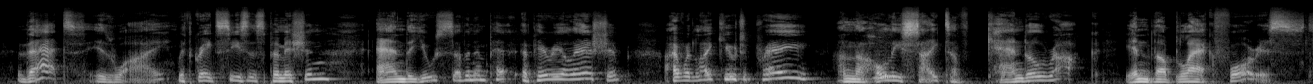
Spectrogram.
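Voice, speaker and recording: A put-on character voice at a middle pitch moves slowly, at a fairly slow pace, with very wide pitch swings. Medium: audio drama. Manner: defiant, proud.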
